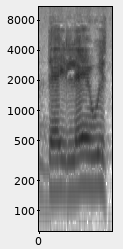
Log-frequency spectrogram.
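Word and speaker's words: Day-Lewis: D. Lewis, es que se pronuncia Day Lewis, D. Lewis, no sé, el autor. No, Daniel actor. Day Lewis.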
